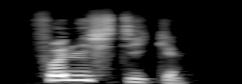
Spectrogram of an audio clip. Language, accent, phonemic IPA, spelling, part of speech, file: French, France, /fo.nis.tik/, faunistique, adjective, LL-Q150 (fra)-faunistique.wav
- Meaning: faunal, faunistic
